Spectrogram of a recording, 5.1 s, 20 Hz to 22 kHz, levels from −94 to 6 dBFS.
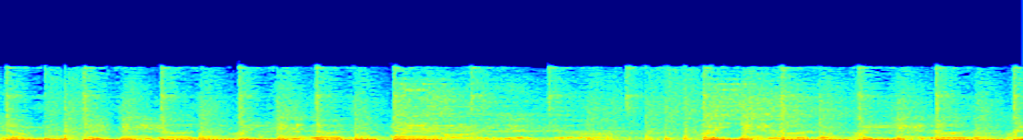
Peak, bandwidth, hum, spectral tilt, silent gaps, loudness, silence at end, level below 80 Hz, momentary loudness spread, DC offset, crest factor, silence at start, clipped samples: -4 dBFS; 12 kHz; none; -5 dB/octave; none; -22 LUFS; 0 s; -26 dBFS; 8 LU; under 0.1%; 16 dB; 0 s; under 0.1%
